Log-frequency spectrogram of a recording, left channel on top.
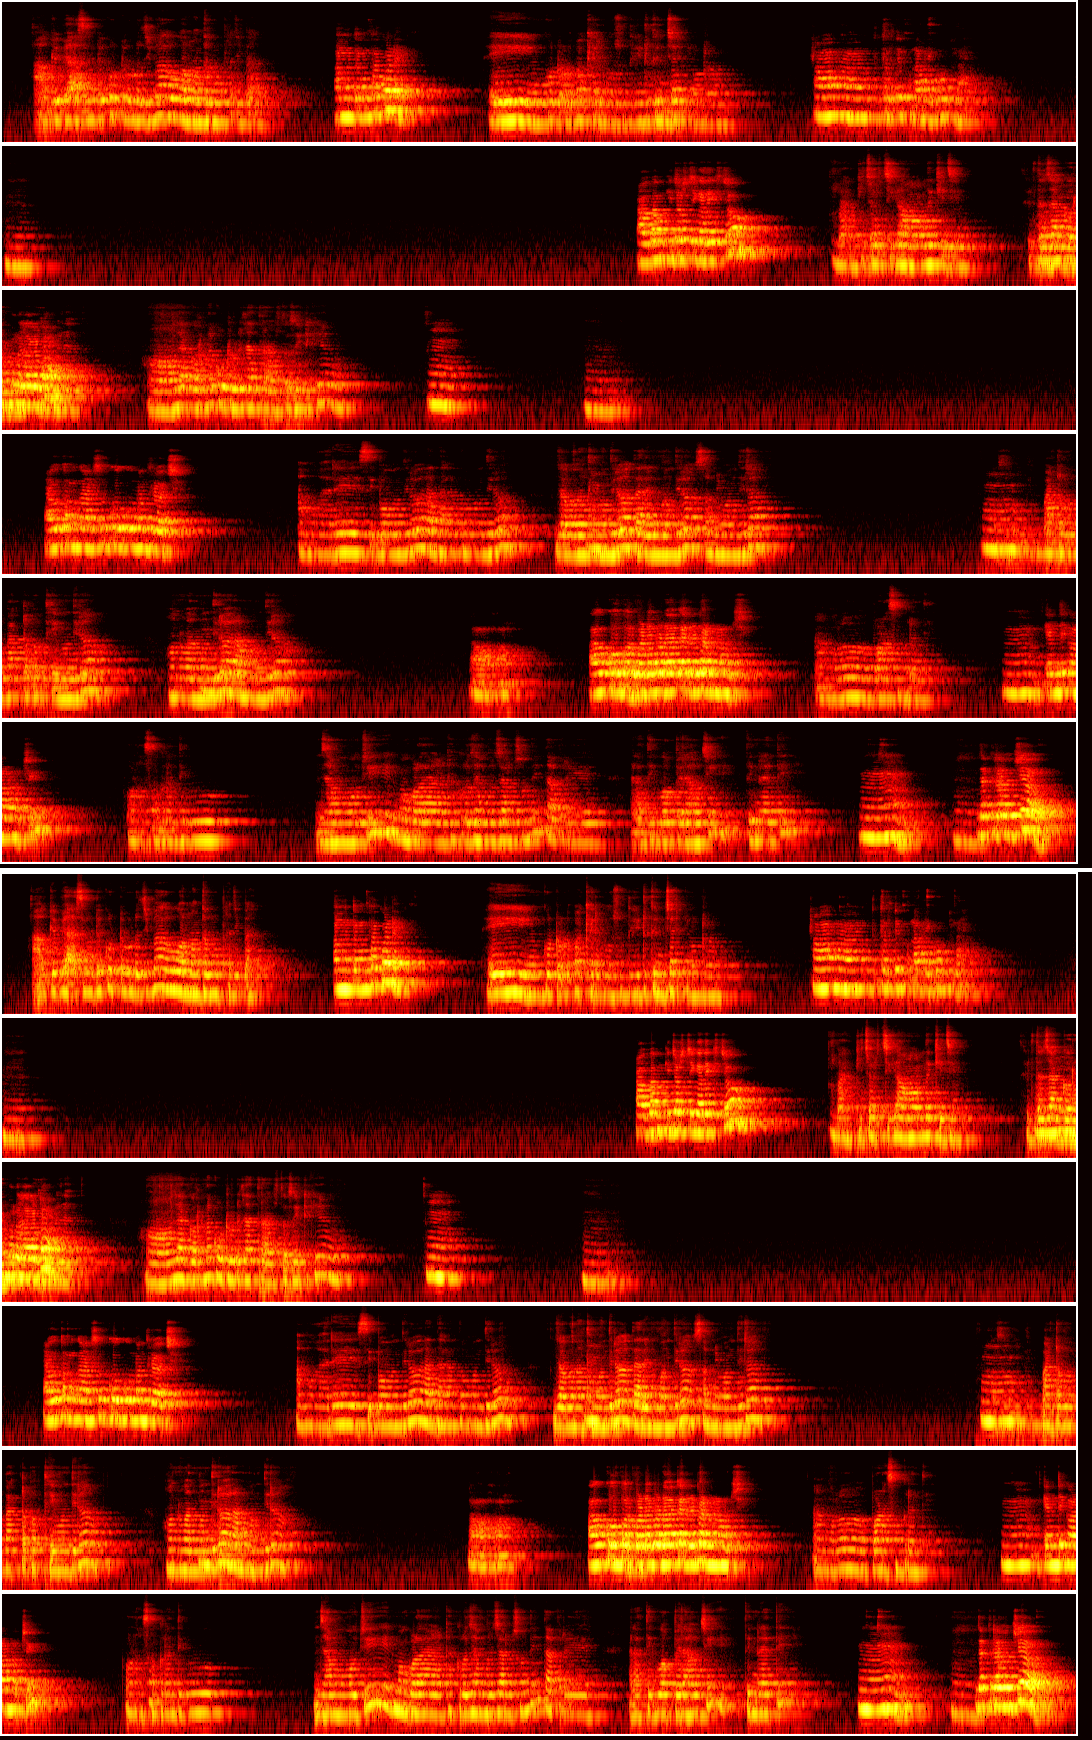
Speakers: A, on the right; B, on the right.
A: ଆଉ କେବେ ଆସି ଗୋଟେ କୋଟଗୋଡ ଯିବା ଆଉ ଅନନ୍ତ ଗୁମ୍ଫା ଯିବା
B: ଅନନ୍ତ ଗୁମ୍ଫା କୁଆଡ଼େ
A: ଏଇ କୋଟଗଡ ପାଖରେ କହୁଛନ୍ତି ଏଇଠୁ ତିନି ଚାରି କିଲୋମିଟର ଆଉ
B: ହଁ ହଁ ମତେ ଥରେ ଦୁଖୁନା ଭାଇ କହୁଥିଲା।
A: ହୁଁ।
B: ଆଉ ବାଙ୍କି ଚର୍ଚିକା ଦେଖିଛୁ
A: ବାଙ୍କି ଚର୍ଚିକା ହଁଁ ଦେଖିଛି ସେଠି
B: ହୁଁ
A: ତ ଜାଗରକୁ
B: ଭଲ
A: ନା
B: ଜାଗାଟା
A: କୋଉଠି ଗୋଟେ ଯାତ ହଁ ଜାଗ ଜାଗର ନା କୋଉଠି ଗୋଟେ ଯାତ୍ରା ଆଉଛି ତ ସେଠିକି ଆମ
B: ହୁଁ
A: ହୁଁ
B: ଆଉ ତମ ଗାଁ ରେ ସବୁ କୋଉ କୋଉ ମନ୍ଦିର ଅଛି
A: ଆମ ଗାଁରେ ଶିବ ମନ୍ଦିର ରାଧାକାନ୍ତ ମନ୍ଦିର ଜଗନ୍ନାଥ
B: ହୁଁ
A: ମନ୍ଦିର ତାରିଣୀ ମନ୍ଦିର ସନି ମନ୍ଦିର
B: <inaudible> ହୁଁ
A: ଆଉ ସବୁ ବାଟ ବାଟ ପଥେଇ ମନ୍ଦିର ହନୁମାନ
B: ହୁଁ
A: ମନ୍ଦିର ରାମ ମନ୍ଦିର
B: ଓହୋ ଆଉ କୋଉ ପର୍ବଟା
A: ହୁଁ
B: ବଡ ଆକାରରେ ପାଳନ ହଉଛି।
A: ଆମର ପଣା ସଂକ୍ରାନ୍ତି।
B: ହୁଁ କେମିତି କଣ ହଉଛି?
A: ପଣା ସଂକ୍ରାନ୍ତିକୁ। ଝାମୁ ହଉଛି ମଙ୍ଗଳା ଠାକୁର ଝାମୁ ରେ ଚାଲୁଛନ୍ତି ତାପରେ ରାତିକୁ ଅପେରା ରହୁଛି ତିନି ରାତି
B: ହୁଁ
A: ହୁଁ
B: ଯାତ୍ରା ହଉଛି ଆଉ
